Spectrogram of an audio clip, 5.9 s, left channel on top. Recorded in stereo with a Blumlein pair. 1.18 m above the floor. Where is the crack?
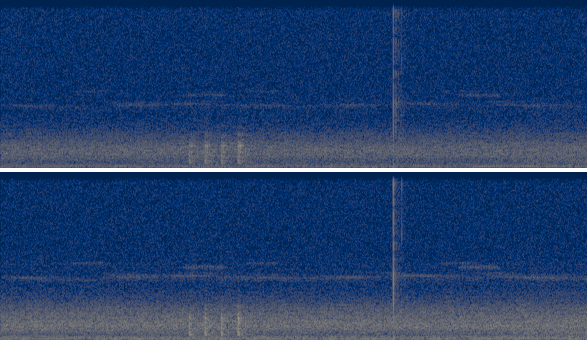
20° right, 0.9 m.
